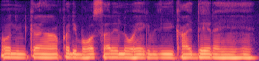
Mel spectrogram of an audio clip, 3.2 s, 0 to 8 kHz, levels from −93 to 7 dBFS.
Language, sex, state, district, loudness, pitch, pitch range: Hindi, male, Jharkhand, Ranchi, -14 LUFS, 120 Hz, 120-125 Hz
